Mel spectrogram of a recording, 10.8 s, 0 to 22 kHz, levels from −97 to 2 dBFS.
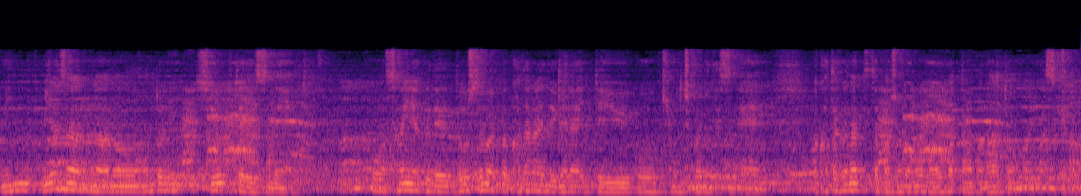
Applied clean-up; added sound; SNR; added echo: none; Chicken, rooster; 8 dB; reverberation time 0.8 s.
